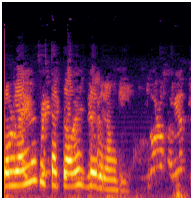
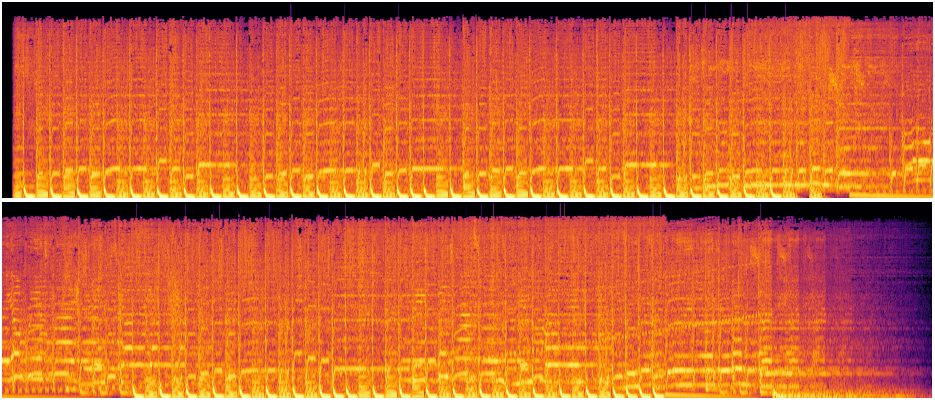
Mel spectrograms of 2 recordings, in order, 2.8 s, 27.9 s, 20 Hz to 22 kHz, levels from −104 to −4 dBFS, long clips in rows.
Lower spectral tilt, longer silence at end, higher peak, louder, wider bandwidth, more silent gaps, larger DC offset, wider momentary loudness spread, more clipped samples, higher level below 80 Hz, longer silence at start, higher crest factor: first, -7 dB/octave vs -4.5 dB/octave; second, 0.15 s vs 0.35 s; about the same, -2 dBFS vs 0 dBFS; about the same, -13 LUFS vs -11 LUFS; second, 5.8 kHz vs 16.5 kHz; neither; neither; first, 15 LU vs 4 LU; neither; second, -44 dBFS vs -14 dBFS; about the same, 0.05 s vs 0.15 s; about the same, 12 dB vs 10 dB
